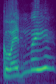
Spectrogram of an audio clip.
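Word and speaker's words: Gwen-Lee: She looks at Gwynly? Like Gwynly? Like Gwen? Like Gwynly? Gwen hyphen Lee. Oh, that makes more Gwenly. sense now.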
